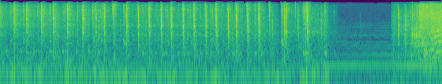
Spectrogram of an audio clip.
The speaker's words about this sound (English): He takes a drag of the cigarette in his right hand as his left pulls the carriage release lever, then resumes typing. He makes a face and starts to type faster and faster.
